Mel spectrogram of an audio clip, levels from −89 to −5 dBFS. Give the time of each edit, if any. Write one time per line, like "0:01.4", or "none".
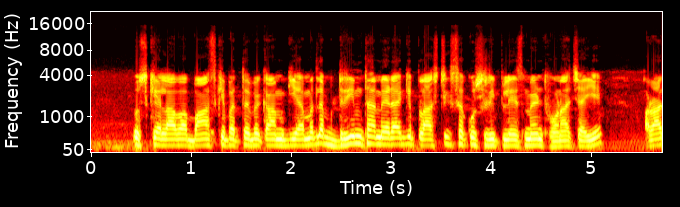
none

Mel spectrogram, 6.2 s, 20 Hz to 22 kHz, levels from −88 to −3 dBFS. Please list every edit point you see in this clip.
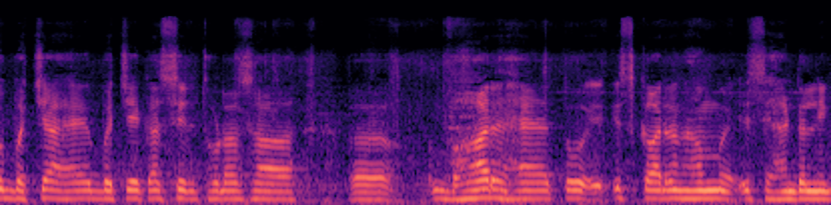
none

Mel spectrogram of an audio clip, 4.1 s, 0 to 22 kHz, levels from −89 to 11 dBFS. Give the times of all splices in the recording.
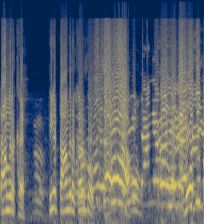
0:02.0

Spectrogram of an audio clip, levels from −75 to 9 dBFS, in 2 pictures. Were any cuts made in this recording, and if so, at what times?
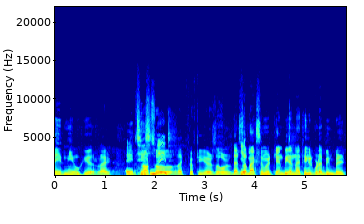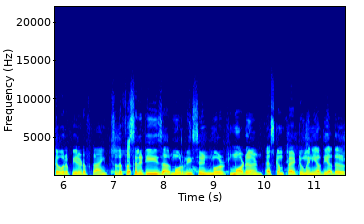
none

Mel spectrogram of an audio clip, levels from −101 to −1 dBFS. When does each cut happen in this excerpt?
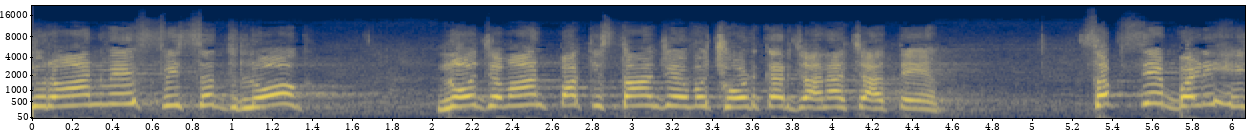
none

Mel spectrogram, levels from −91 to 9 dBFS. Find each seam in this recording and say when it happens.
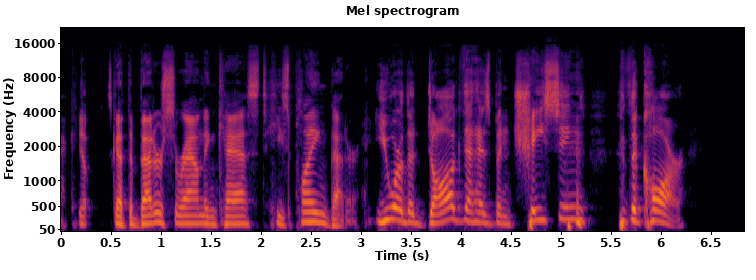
0:03.1

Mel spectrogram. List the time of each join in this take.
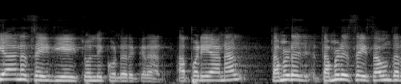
0:01.6

